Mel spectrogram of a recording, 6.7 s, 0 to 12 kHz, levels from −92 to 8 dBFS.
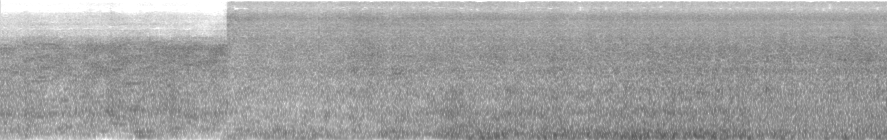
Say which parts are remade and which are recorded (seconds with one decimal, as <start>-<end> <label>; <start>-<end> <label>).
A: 0.0-4.4 remade; 4.4-6.7 recorded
